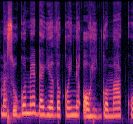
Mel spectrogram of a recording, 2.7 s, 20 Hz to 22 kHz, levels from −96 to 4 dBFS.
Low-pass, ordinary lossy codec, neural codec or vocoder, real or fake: none; none; vocoder, 44.1 kHz, 128 mel bands every 512 samples, BigVGAN v2; fake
